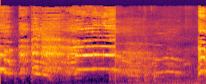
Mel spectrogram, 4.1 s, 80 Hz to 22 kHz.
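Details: Rooster crowing at morning, 8 April 2021: one strong clear crow with stacked bright harmonics, rising and holding steady before dropping into a fading drawn-out tail, then another crow beginning at the end.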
